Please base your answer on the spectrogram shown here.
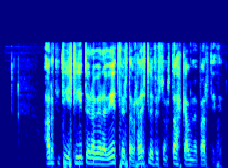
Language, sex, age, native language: Icelandic, male, 60-69, Icelandic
